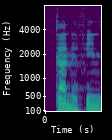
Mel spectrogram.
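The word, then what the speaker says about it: Cynefin: Entonces nos pusimos a trabajar con esta matriz que se llama la matriz Canefin, se pronuncia, un término galés que quiere decir algo así como hábitat o lugar al que uno pertenece.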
